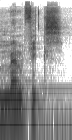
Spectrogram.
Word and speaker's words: Memphix: Ouais, parce qu'en fait, je sais pas si c'est Memphis, mais je sais que, mais vu que ça s'écrit Memphix, Ça se dit Memphix.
